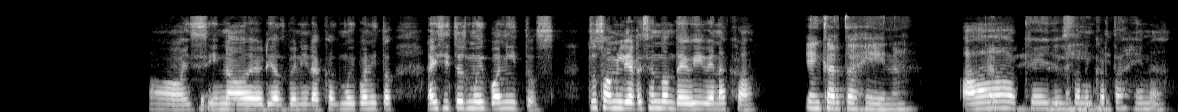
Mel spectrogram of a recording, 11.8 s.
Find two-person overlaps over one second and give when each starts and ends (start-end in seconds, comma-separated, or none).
9.8-11.2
